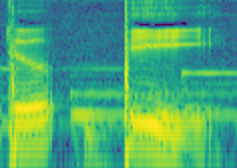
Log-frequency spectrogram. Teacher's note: To is unstressed and be is stressed. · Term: iamb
